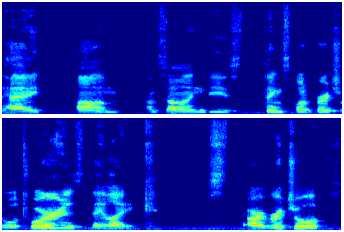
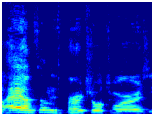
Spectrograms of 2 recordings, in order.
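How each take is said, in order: First: Slow, halting pitch full of hesitation; dragging, uncertain cold call; unsure sales pitch. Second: Higher, confident sales pitch; assured opener with lifted pitch; certain, expert inflection. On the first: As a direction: fumble the pitch as if unconvinced. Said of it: "imagine if you called and said". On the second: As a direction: pitch it like you know you're the expert. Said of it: "you're able to inflect it in your voice". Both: Shown as a demonstration.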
